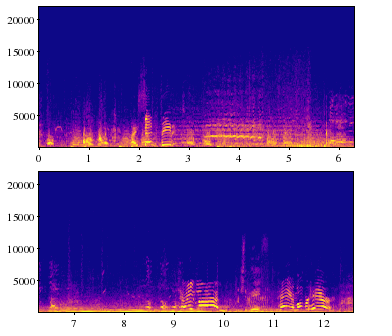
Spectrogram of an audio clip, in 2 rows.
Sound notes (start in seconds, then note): 0.6 wolf barks; 2.9 horse neighs; 5.6 wolf whimpers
